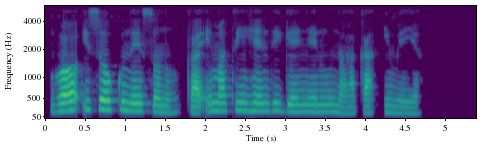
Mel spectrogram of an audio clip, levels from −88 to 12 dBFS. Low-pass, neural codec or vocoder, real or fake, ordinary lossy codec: 5.4 kHz; none; real; none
